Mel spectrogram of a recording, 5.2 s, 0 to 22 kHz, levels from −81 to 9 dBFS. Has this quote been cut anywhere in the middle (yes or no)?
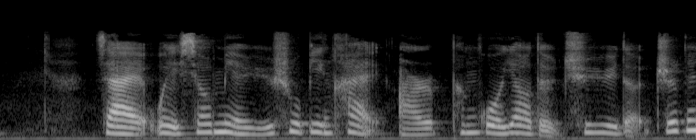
no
